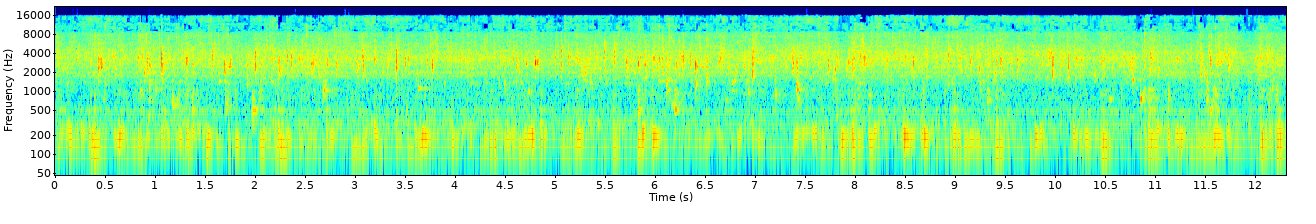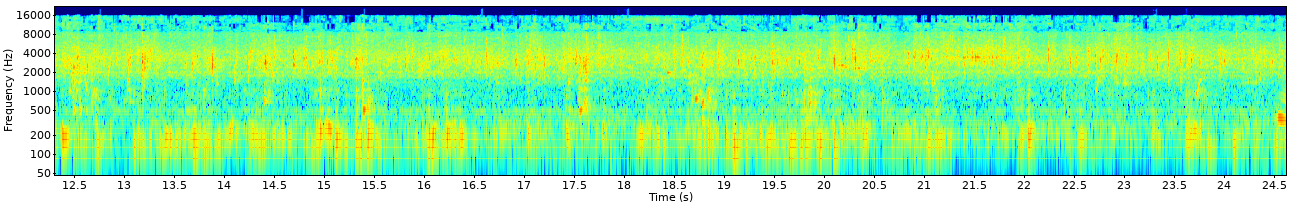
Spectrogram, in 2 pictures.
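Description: A kitchen tap runs continuously while roasted jalapeno and poblano peppers are rinsed under it, a close, steady splashing stream of water that holds the same level throughout with no talking.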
